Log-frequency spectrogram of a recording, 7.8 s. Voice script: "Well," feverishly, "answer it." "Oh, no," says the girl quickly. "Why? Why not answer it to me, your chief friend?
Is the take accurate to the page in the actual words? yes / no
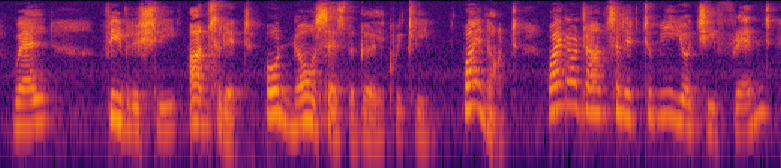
no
